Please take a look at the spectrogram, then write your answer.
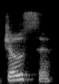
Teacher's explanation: Unlike in English, the accent is on the first syllable, Joseph.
